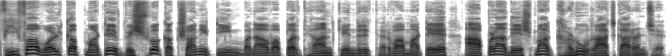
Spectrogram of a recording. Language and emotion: Gujarati, disgusted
